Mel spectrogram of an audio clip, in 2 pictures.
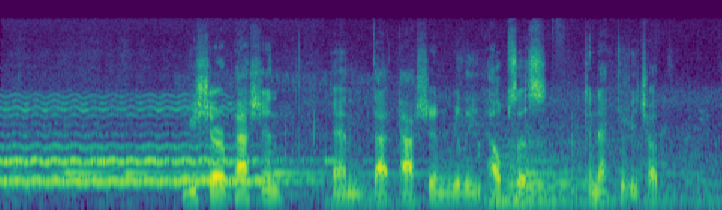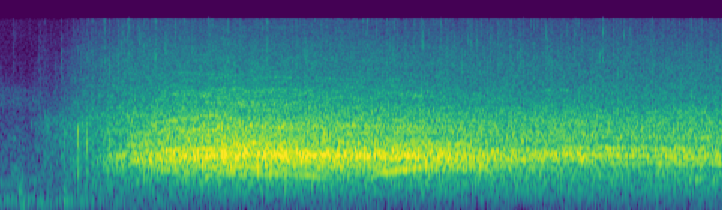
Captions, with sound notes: We share a passion and that passion really helps us connect with each other. (applause)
